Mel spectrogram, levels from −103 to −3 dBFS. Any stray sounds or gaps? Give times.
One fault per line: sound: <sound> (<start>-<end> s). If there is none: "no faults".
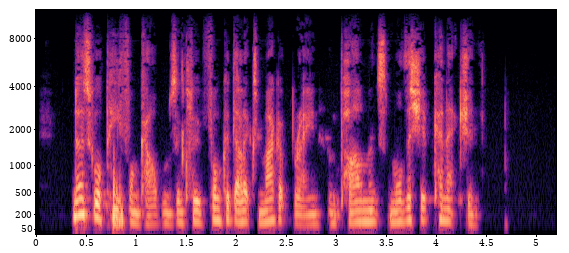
no faults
